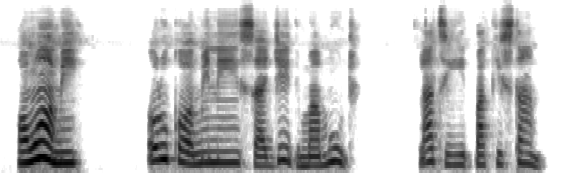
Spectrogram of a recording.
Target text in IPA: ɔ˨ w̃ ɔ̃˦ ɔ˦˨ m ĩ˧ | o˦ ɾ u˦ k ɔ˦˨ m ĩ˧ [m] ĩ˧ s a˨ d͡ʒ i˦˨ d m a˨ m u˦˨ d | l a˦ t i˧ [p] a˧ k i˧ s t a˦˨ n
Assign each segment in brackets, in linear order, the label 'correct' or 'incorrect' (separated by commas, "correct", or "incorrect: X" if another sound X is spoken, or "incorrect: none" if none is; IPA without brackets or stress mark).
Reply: incorrect: n, correct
